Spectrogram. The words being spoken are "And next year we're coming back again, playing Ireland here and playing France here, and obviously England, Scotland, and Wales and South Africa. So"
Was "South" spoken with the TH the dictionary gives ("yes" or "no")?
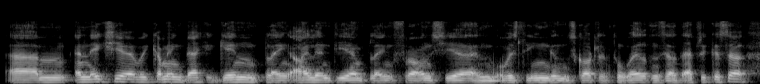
yes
